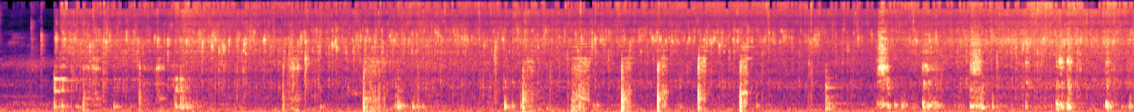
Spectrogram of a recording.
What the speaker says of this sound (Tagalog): gisa natin yung bawang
